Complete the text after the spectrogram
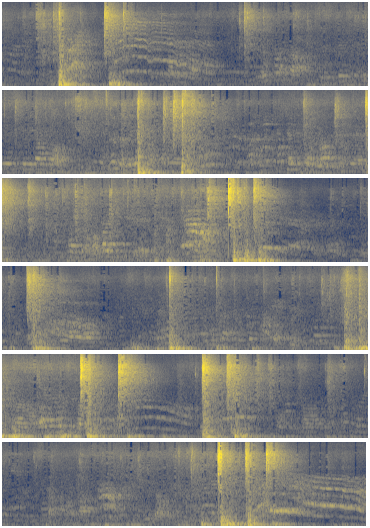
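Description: Bamboo swords clack and strike sharply, echoing around a large hall.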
